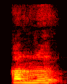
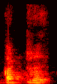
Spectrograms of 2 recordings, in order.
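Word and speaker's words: கற்று: So here you can say how I am pronouncing this ra, katru. I'm not saying karu, karru. So I'm not saying karru. I'm saying katru.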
